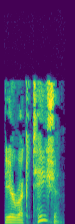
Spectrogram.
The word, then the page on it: eructation: British English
